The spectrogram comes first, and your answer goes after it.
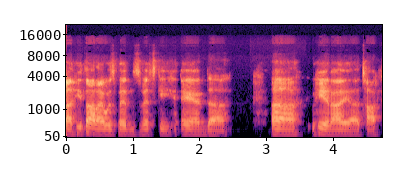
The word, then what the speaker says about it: Zwicky: Um, I feel like I pronounced that wrong. I think it's Zvitsky. Zvitsky. That's right. That's right. It's the fact that there's like it feels like there should be a VS there and not the C.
